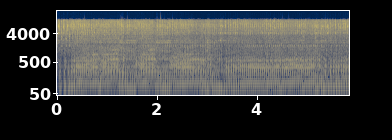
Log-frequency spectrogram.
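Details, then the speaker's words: 1998 Honda TRX300EX ATV after previous owner's engine rebuild, valves checked: loud single-cylinder thump that bogs and lags when throttle or choke is changed; hesitation, owner suspects cam timing chain one tooth off, not confirmed. "it seems like when I give it gas it like you know thinks about it even you know when I click to choke up a notch it seemed to think about it"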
